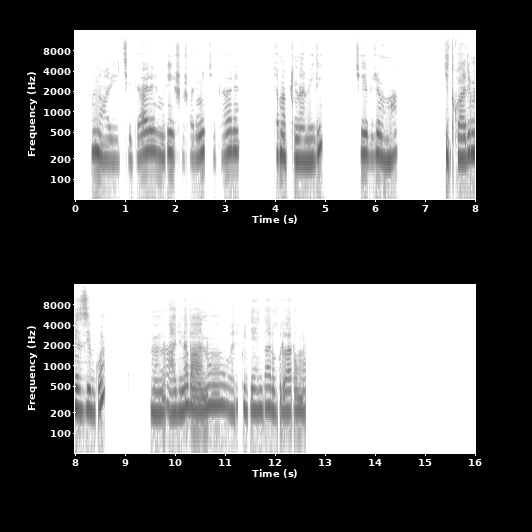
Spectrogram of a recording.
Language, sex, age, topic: Kinyarwanda, female, 18-24, government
